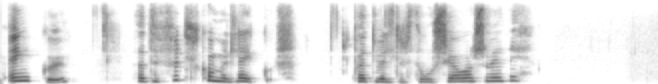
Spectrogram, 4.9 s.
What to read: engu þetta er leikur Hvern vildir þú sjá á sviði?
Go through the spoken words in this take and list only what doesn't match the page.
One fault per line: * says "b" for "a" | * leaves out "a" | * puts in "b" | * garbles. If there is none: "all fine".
* puts in "fullkominn"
